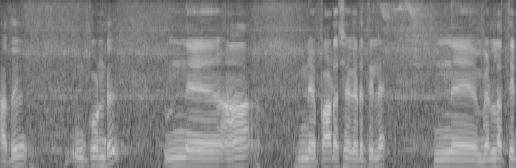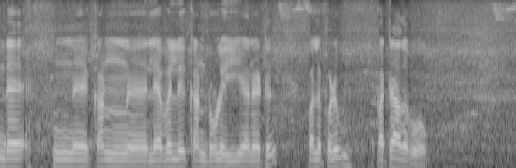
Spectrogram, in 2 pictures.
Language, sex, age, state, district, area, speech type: Malayalam, male, 45-60, Kerala, Alappuzha, rural, spontaneous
